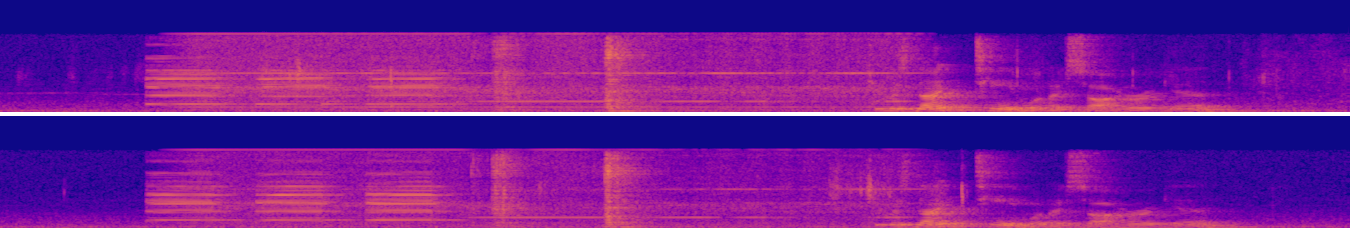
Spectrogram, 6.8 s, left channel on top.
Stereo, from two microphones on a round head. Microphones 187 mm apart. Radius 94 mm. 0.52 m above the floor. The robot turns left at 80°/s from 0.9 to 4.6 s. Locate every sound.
0.7 s an alarm clock: 25° left, 1.4 m; by 2.3 s 85° right, 1.4 m
2.4 s tape being pulled: 40° right (ahead or behind), 1.1 m; by 3.2 s 30° right (ahead or behind), 1.1 m
4.3 s a man speaking: 20° left (ahead or behind), 0.7 m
